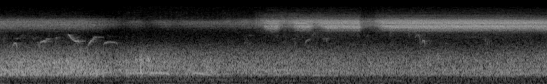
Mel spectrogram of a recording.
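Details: Red cicadas (Tibicina haematodes) give a steady, high, hissing buzz that swells louder partway through, recorded on 27 June 2023 at a motorway rest area in the Vienne department, France.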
